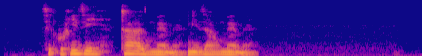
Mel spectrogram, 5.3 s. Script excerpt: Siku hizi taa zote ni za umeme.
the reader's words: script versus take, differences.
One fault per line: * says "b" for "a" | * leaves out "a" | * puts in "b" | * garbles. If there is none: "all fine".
* says "umeme" for "zote"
